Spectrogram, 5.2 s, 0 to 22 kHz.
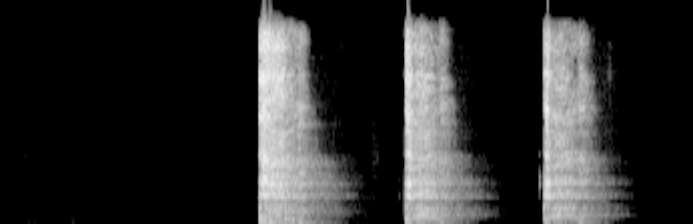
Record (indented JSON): {
  "three_cough_length": "5.2 s",
  "three_cough_amplitude": 32768,
  "three_cough_signal_mean_std_ratio": 0.36,
  "survey_phase": "beta (2021-08-13 to 2022-03-07)",
  "age": "45-64",
  "gender": "Female",
  "wearing_mask": "No",
  "symptom_none": true,
  "symptom_onset": "13 days",
  "smoker_status": "Ex-smoker",
  "respiratory_condition_asthma": false,
  "respiratory_condition_other": false,
  "recruitment_source": "REACT",
  "submission_delay": "3 days",
  "covid_test_result": "Negative",
  "covid_test_method": "RT-qPCR",
  "influenza_a_test_result": "Negative",
  "influenza_b_test_result": "Negative"
}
